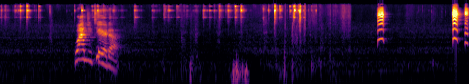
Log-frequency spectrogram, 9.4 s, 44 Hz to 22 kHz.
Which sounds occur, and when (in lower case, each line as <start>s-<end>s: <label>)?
0.0s-0.8s: generic impact sounds
0.0s-9.3s: mechanisms
0.9s-1.0s: generic impact sounds
1.5s-2.4s: female singing
2.7s-2.8s: generic impact sounds
3.0s-3.1s: generic impact sounds
3.2s-3.8s: generic impact sounds
3.7s-3.8s: wind noise (microphone)
4.0s-4.8s: generic impact sounds
4.6s-5.0s: wind noise (microphone)
5.2s-6.1s: generic impact sounds
6.1s-7.0s: surface contact
7.5s-7.7s: squeak
9.0s-9.3s: squeak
